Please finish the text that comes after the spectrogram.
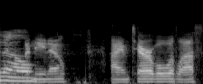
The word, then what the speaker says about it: Bonino: Bonino. Bonino.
